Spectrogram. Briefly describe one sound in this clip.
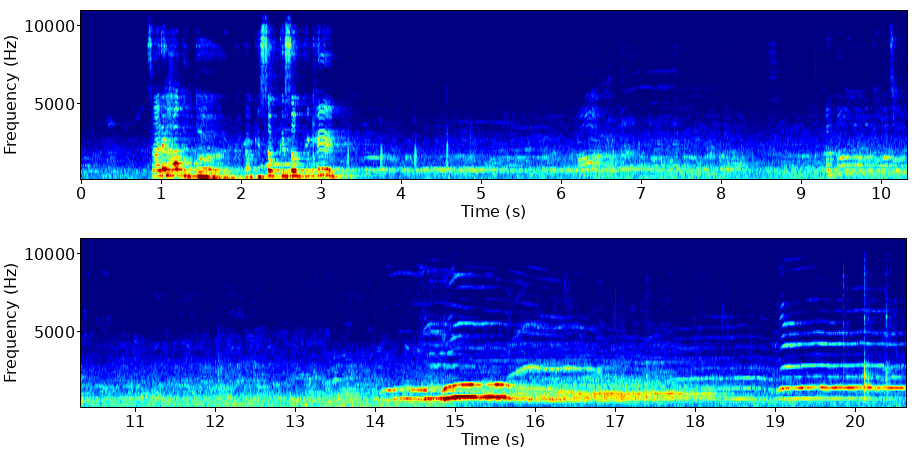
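A band plays live music through loud speakers in a large echoing hall.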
